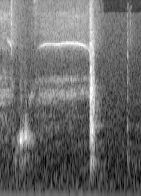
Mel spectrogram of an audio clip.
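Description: Near silence: room tone with a faint short sound about a third of a second in and a soft click just before halfway.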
